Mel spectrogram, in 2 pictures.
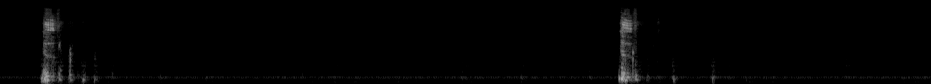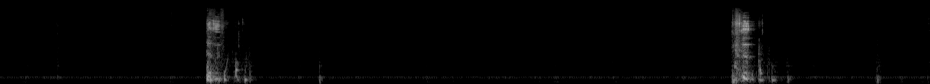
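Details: Persistent hiccups, part 2 of a long case: four sharp, abrupt hiccups at fairly even intervals, about 11 a minute, with quiet between.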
